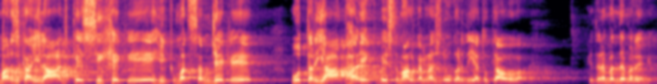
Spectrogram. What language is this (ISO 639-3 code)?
urd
